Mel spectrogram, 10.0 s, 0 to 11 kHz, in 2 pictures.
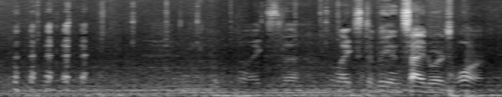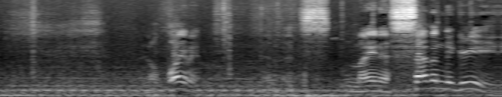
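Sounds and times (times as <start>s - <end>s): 
car engine humming while driving at minus seven degrees: 0.0s - 10.0s
speech: 0.2s - 1.4s, 2.7s - 5.6s, 6.6s - 10.0s.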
